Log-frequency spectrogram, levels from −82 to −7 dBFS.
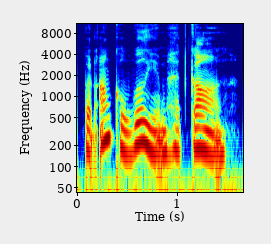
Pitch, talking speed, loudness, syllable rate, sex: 180 Hz, 180 wpm, -15 LUFS, 5.0 syllables/s, female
